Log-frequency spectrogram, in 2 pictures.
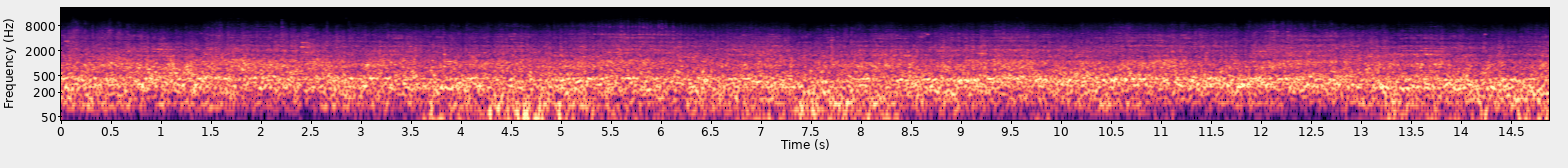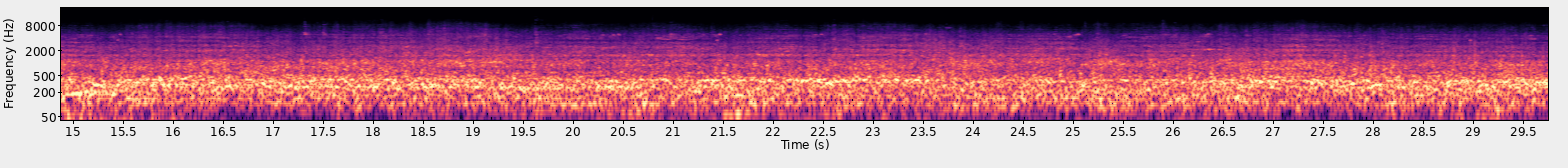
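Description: Train cars rolling past on the rails: a loud, steady rumble and rattle of steel wheels on track that keeps up without a break.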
